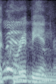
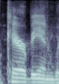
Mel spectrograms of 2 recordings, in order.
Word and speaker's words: Caribbean: Yeah, it's down in the Caribbean or Caribbean, whichever way you want to pronounce it.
